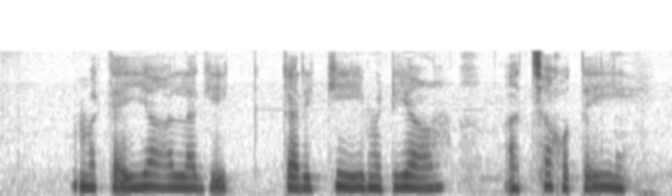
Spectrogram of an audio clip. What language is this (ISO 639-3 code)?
mag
